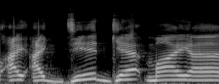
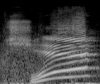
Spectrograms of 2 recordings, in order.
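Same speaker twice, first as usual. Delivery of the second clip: high sharp yelled curse; loud curse; 9 semitones higher, 5 dB louder than usual. Real, not acted. Sudden gunfight surprise.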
